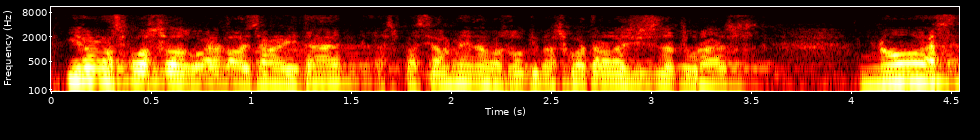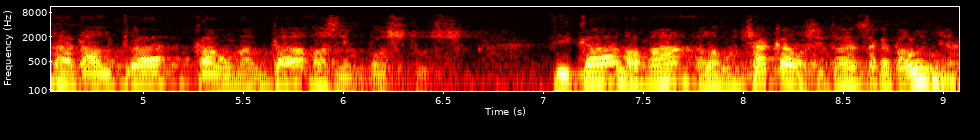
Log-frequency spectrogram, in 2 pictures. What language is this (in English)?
Catalan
